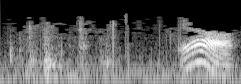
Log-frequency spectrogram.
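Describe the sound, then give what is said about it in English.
A door is opened: a few scattered knocks and handling clicks lead into a loud, drawn-out creak of hinges that rises and falls in pitch. “Well, let's see what's on the other side of that door. Must lead to something.”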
